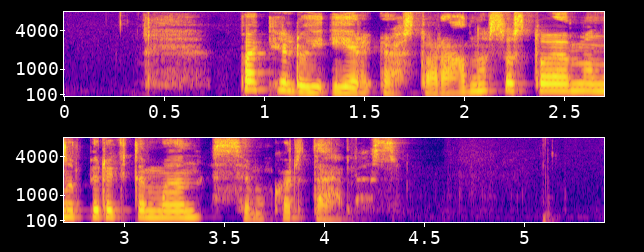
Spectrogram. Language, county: Lithuanian, Klaipėda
